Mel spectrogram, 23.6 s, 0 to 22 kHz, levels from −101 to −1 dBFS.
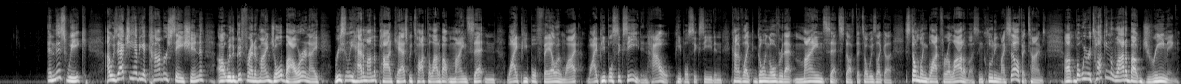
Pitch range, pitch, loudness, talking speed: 125-170 Hz, 140 Hz, -23 LUFS, 200 wpm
